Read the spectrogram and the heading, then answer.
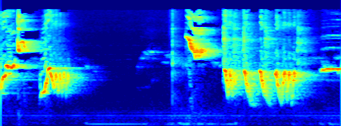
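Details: Whistled morning song of a white-rumped shama used to provoke other birds: a rich phrase, a silent gap, then a high sharp note followed by a rapid run of descending slurs and a sustained whistle.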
